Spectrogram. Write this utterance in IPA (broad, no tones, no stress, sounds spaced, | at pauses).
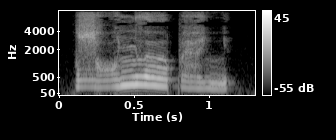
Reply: z ɔ̤ ɲ ð əː p ɛ̤ ʎ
